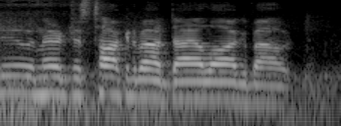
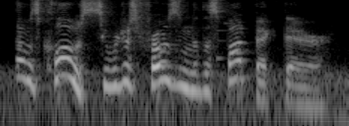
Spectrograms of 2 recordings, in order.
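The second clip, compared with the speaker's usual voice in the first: high-pitched little companion; Paimon, relieved; 9 semitones higher than usual. Acted. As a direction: speak up in a high character voice. Voices game character Paimon.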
